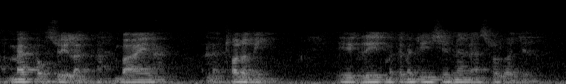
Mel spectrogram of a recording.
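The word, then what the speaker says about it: Ptolemy: Claudius toy is pronounced toi p is silent cloudious toy this is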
